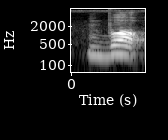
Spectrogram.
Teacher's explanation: दंतोष्ठ व्यंजन आपका एक है जिसका उच्चारण दांत और ओठों के मिलने से होता है। व बोलेंगे तो आपका जो दांत है व ऊपर वाला दांत नीचे वाले ओठ में हल्का सा टच करता है। · व बोलेंगे तो आपका जो दांत है, व ऊपर वाला दांत नीचे वाले ओठ में हल्का सा टच करता है। तो दांत और ओठ के मिलने से जिस व्यंजन का उच्चारित होता है वो दंतोष्ठ होता है।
